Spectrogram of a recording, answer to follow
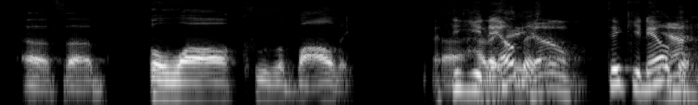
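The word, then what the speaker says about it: Bilal Coulibaly: you want me to try my debut uh pronunciation of uh Bilal kulabali I think you know that you got it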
